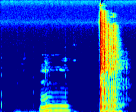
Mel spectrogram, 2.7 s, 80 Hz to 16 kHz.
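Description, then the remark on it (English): A short voiced murmur is followed by a d20 die being rolled for a luck check in a tabletop game: one sharp clack as it lands, then a quick rattling tumble that dies away within half a second. “Just roll d20.”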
